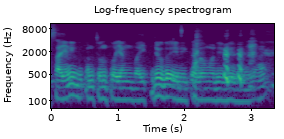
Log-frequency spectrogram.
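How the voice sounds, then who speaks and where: A man speaks with a dark, mellow tone. His intonation is monotone and flat. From Central Sulawesi, Indonesia (Luwuk, Banggai). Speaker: civil engineer, discussion panelist. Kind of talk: panel discussion.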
